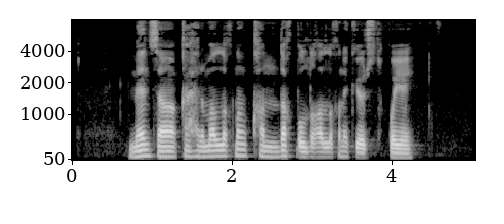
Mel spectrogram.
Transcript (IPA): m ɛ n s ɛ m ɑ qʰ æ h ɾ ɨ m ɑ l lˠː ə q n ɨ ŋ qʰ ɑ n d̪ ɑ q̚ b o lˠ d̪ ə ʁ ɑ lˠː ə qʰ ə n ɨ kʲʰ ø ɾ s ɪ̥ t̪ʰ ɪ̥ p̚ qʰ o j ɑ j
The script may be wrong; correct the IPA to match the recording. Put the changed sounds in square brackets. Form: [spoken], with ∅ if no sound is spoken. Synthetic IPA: m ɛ n s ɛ [ŋ] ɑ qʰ æ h ɾ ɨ m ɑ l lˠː ə q n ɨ ŋ qʰ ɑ n d̪ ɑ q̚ b o lˠ d̪ ə ʁ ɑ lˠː ə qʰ ə n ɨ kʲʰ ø ɾ s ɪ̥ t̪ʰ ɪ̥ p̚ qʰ o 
